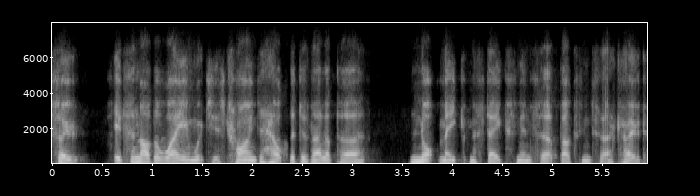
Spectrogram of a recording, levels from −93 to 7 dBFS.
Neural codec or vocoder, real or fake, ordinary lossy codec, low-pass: codec, 44.1 kHz, 7.8 kbps, DAC; fake; Opus, 24 kbps; 7.2 kHz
